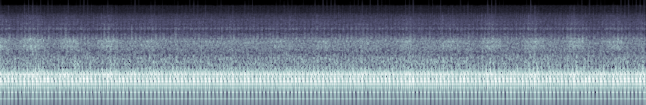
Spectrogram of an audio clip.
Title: Rough idle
